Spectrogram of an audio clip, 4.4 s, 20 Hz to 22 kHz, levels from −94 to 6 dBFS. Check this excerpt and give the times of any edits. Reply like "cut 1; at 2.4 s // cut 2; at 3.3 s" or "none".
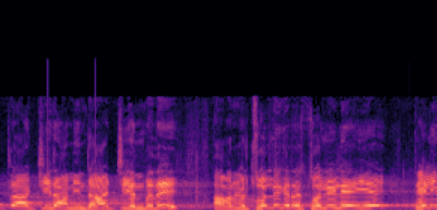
none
